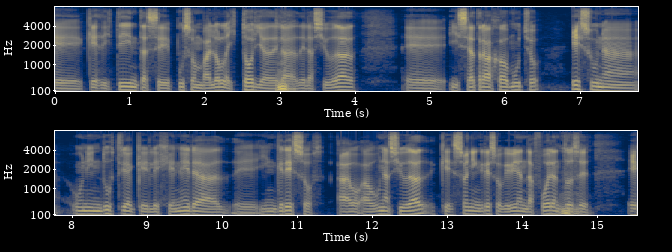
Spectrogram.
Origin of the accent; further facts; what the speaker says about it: Salta, Argentina; Pero no, pasa, yo soy de Salta y me tomo un avión a Buenos Aires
